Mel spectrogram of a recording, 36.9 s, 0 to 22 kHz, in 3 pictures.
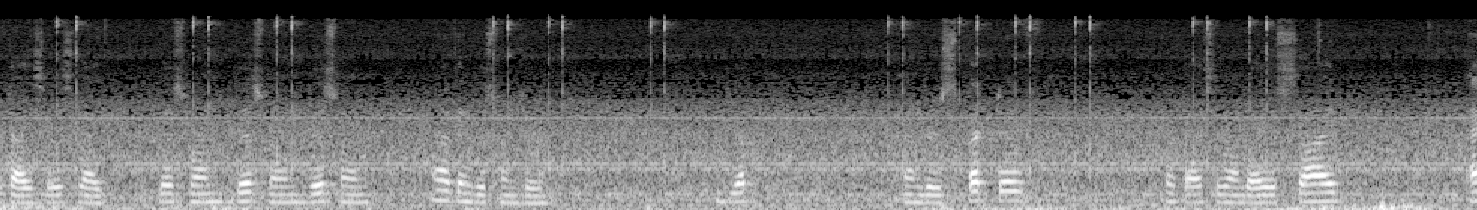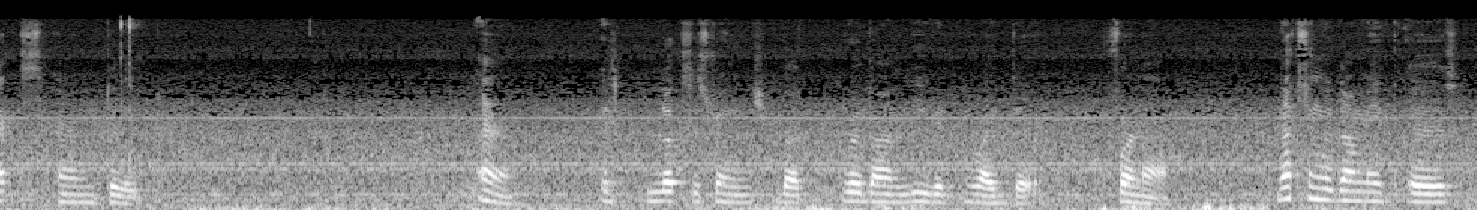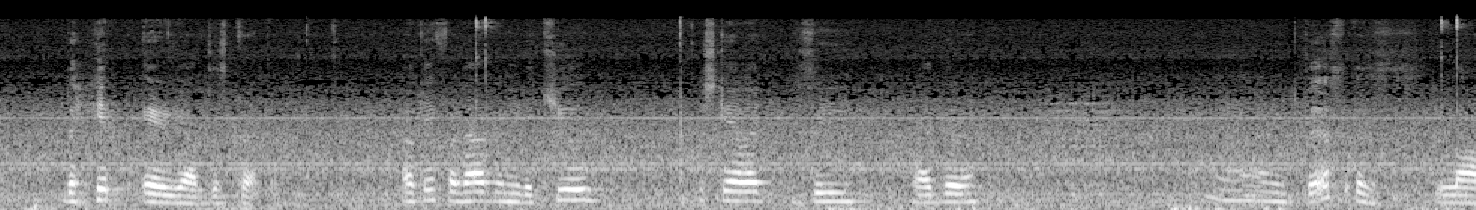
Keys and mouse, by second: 11.9 x, 27.3 shift+a, 30.2 s.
